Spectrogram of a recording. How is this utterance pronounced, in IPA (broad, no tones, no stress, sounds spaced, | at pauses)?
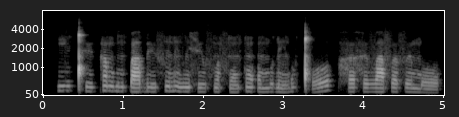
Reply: j i ǃʰ y k ã m ɡ͡b ũ k͡p a ɓ y f ĩ ɓ ĩ v ĩ h y sʷ ã f õ k õ ʔ õ m u ɗ ĩ ɓ u ǃʰ o | h œ h ø v a f œ f ø m o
